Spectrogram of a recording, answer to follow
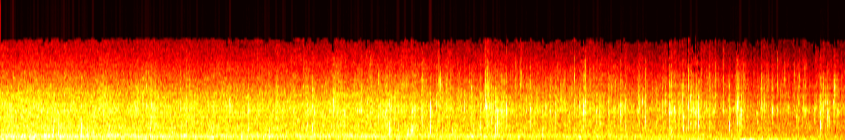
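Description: Car-wash water splashing and running off across wet pavement: a steady hiss with scattered crackling drips and spatters that become busier through the second half.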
